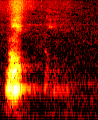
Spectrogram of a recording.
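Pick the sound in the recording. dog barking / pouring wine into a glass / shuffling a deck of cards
dog barking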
